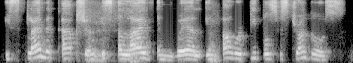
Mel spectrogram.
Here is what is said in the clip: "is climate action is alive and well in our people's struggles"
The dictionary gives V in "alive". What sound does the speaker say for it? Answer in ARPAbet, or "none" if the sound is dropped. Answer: V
